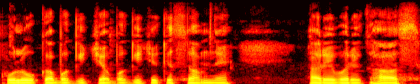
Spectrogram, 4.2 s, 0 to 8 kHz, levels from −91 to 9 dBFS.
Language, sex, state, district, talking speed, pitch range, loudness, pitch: Hindi, male, Uttarakhand, Uttarkashi, 130 wpm, 90-95 Hz, -17 LUFS, 95 Hz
